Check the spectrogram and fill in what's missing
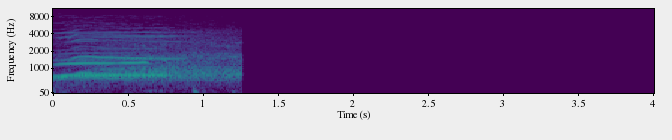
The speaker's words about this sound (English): Yeah, Texas A&M fans are weirdos. They like the few sad yells, the woos in the background, not very loud, as a part of this midnight yell thing.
